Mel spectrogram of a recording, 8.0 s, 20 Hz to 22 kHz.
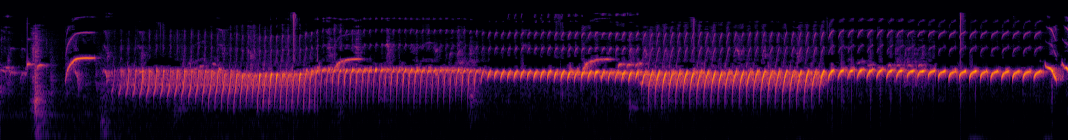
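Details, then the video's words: Lesson song for young canaries: a couple of brief whistled notes, then an extended rapid buzzing trill that holds at several steady pitches, growing clearer and more pulsed toward the end. "Canary Singing - lesson 16"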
